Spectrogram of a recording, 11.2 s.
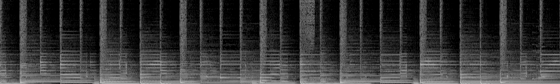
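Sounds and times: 
chill relaxation beats: 0:00.0 - 0:11.2.

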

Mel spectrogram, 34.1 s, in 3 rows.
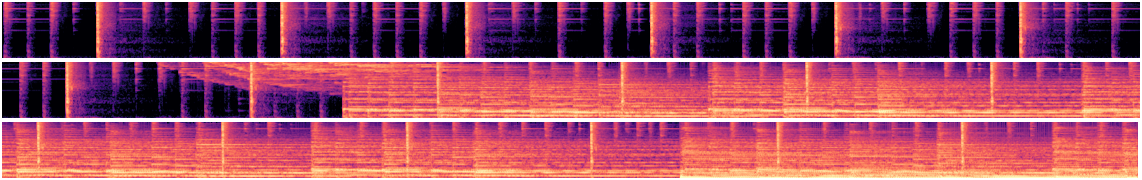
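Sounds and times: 
smooth dance music: 0:14.6 - 0:34.1.

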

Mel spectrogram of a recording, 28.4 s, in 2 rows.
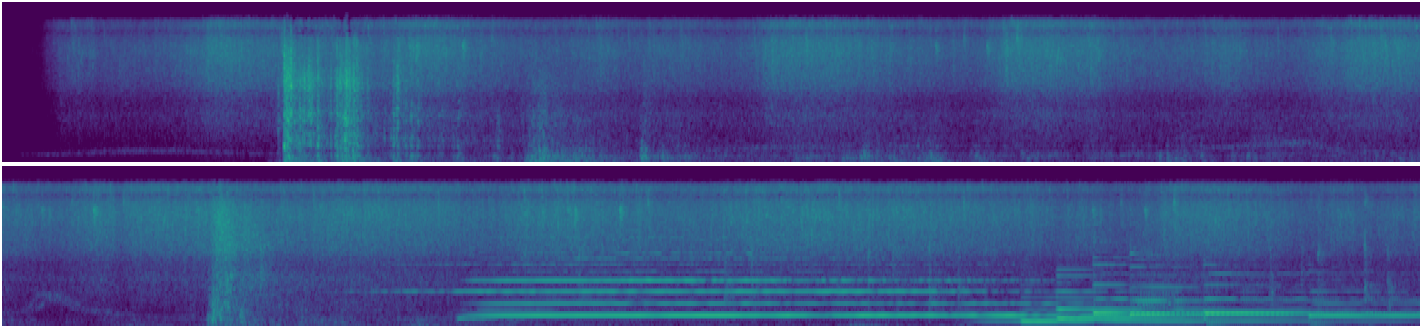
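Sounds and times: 
nature sounds: 0:00.4 - 0:28.3
music: 0:18.2 - 0:28.3.

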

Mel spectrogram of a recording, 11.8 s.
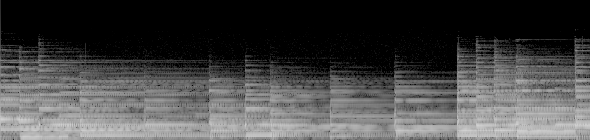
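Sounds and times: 
piano music tuned to 432 Hz: 0:00.0 - 0:11.8.

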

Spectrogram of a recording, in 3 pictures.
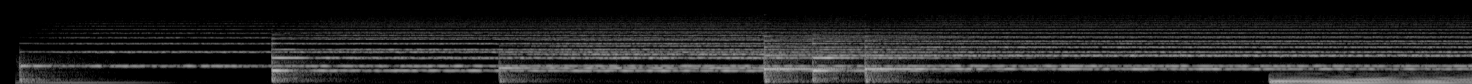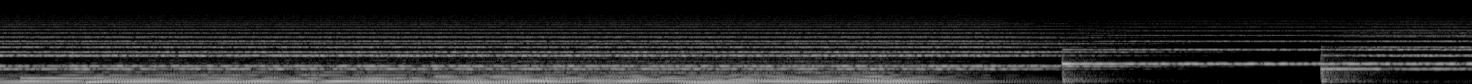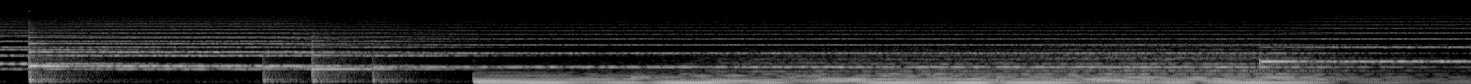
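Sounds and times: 
relaxation music at 432 Hz: 0:00.2 - 0:44.1.

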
